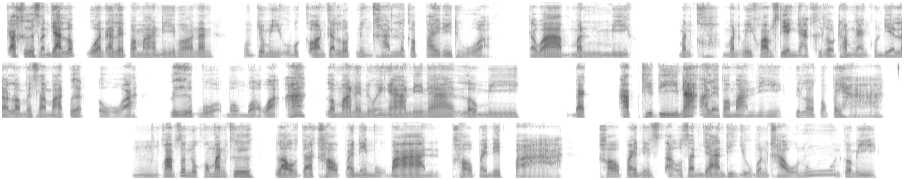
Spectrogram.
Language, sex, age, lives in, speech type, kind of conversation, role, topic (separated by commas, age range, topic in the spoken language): Thai, male, 40-44, Thailand, conversation, unstructured, none, คุณชอบอะไรมากที่สุดเกี่ยวกับงานที่ทำอยู่ตอนนี้?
